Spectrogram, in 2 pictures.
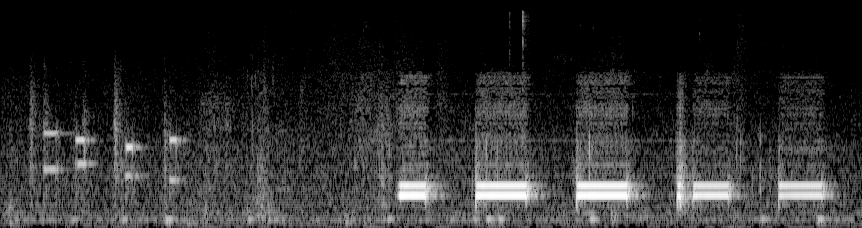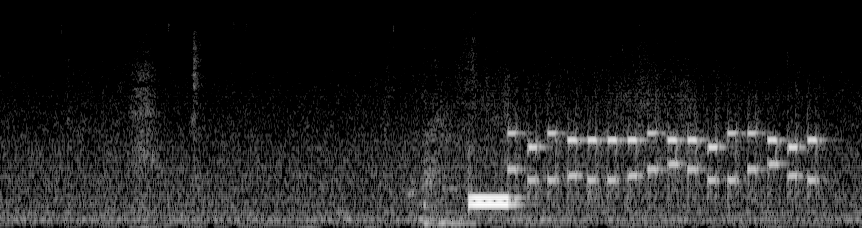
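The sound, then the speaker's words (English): DTMF keypad tones dialing an account code on a phone: five steady, evenly spaced tones, then after a pause another tone followed by a quick run of short beeps. “Account code you have dialed is not valid.”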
